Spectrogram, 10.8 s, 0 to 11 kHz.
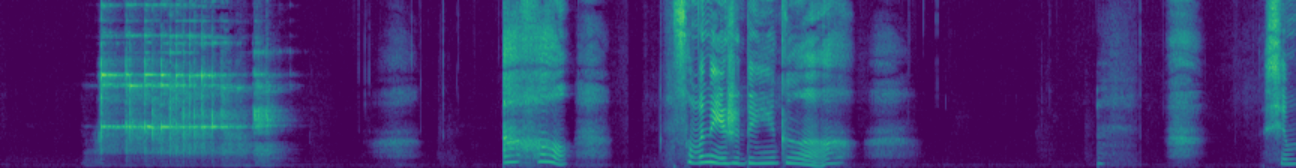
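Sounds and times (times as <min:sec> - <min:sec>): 
glass liquor bottle spinning on a table during a drinking game: 0:00.8 - 0:02.5
speech: 0:05.8 - 0:07.2.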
